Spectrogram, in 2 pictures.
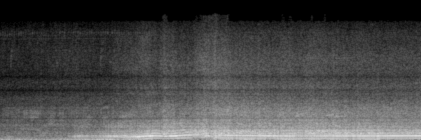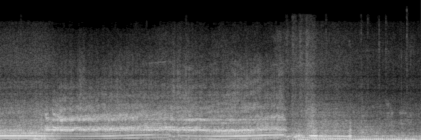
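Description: Car engine revving up and then held at high revs during a drag-strip burnout, with the rear tyres spinning and squealing. The engine note wavers and then drops off about nine seconds in.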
